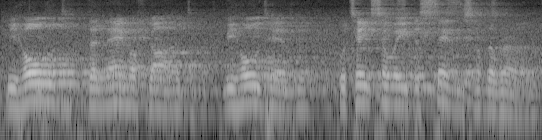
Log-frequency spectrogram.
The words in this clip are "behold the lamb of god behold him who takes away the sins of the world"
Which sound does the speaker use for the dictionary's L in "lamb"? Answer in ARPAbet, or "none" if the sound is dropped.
N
